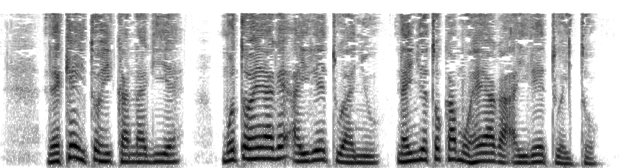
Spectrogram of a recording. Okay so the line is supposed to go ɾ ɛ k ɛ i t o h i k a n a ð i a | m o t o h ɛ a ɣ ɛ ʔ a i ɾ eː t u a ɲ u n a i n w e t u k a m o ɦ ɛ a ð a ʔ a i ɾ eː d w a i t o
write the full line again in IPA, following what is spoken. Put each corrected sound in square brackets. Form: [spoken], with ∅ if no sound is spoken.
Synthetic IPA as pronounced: ɾ ɛ k ɛ i t o h i k a n a [ɣ] i [ɛ] | m o t o h ɛ a ɣ ɛ ʔ a i ɾ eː t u a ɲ u n a i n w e t [o] k a m o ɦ ɛ a [ɣ] a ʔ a i ɾ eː [t] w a i t o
